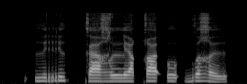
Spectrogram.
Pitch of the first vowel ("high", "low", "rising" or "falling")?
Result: low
